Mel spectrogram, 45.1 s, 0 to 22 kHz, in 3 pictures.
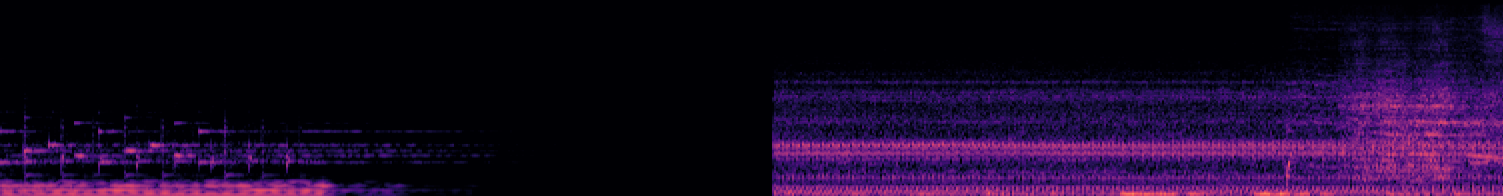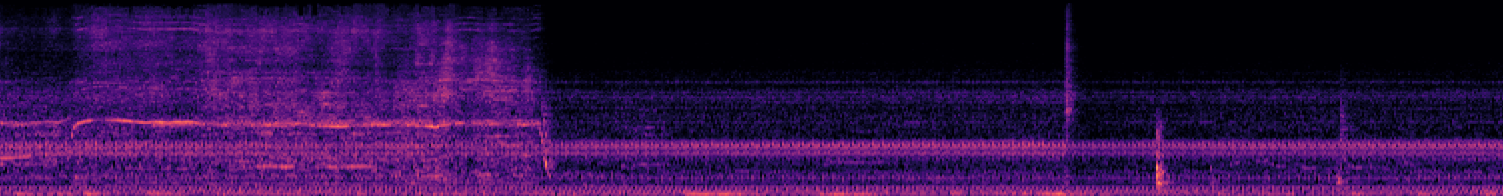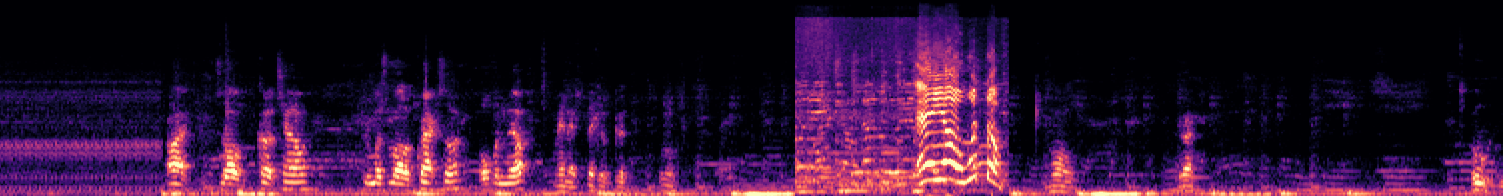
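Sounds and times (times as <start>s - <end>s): air sander grinding plastic: 7.8s - 31.7s, 38.0s - 40.2s.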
